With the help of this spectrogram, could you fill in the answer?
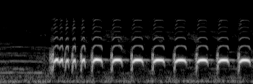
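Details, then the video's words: Caged local Javanese zebra dove, klowongan singing style, kept in a classic Mataraman cage: after half a second of quiet, a steady run of about ten clear, evenly spaced, hooked coos at mid pitch over a soft low hum. "SUARA PERKUTUT JAWA KLOWONGAN"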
